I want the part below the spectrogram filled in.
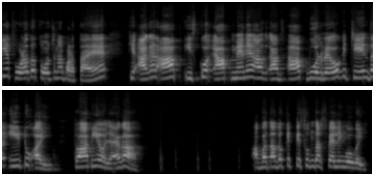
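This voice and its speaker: A young woman teaching an English exam-prep lesson, chatty and teasing, reading questions out slowly. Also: sits high, bright, forceful tone. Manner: chatty, scolding, teasing students.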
